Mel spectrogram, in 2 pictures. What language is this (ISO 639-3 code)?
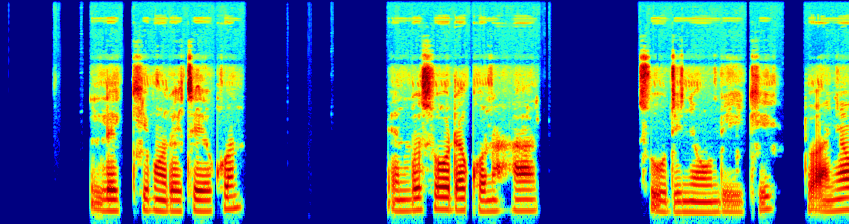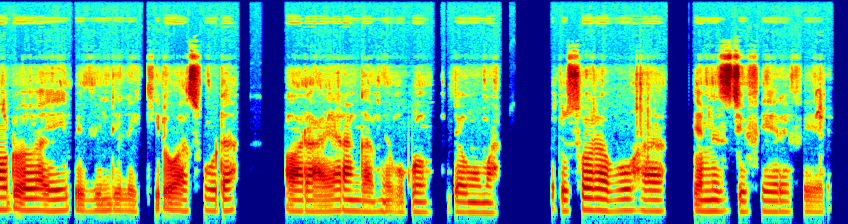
ful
